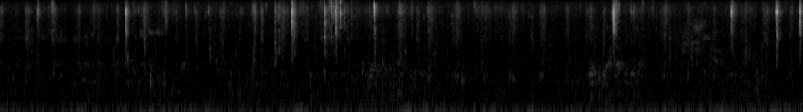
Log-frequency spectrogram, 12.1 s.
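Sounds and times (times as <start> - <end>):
chewing salad: 0.0 - 12.0
crisp crunches: 1.8 - 12.0.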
